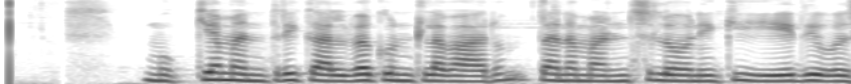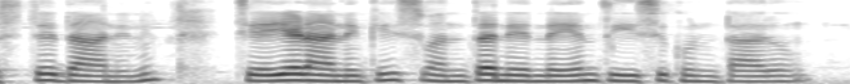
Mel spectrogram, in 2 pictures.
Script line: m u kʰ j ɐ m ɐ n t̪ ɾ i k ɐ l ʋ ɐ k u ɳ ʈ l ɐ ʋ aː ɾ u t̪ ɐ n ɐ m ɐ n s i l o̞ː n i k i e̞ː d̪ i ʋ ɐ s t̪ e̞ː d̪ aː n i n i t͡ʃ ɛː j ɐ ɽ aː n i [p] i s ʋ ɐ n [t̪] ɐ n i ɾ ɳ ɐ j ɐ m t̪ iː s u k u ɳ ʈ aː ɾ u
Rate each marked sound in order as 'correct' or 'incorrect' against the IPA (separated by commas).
incorrect, correct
